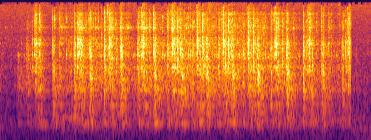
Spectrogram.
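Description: A basic sewing machine stitches a buttonhole, its needle clattering in a fast, even rhythm that starts abruptly, runs loud and close, then stops.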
